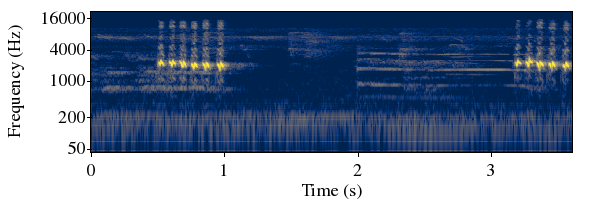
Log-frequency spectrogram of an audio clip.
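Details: Yellow-vented bulbul, recorded as a lure for wild birds: two tight bursts of about six rapid, slightly descending chirps, with faint tonal background sounds and a low hum between them.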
